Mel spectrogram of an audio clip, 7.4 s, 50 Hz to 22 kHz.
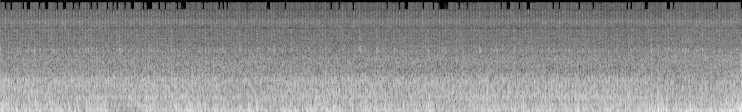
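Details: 2014 Volvo VNL64T300 day cab, D13 diesel, 13-speed manual, running with a check engine light present, low idle at 700 rpm: steady even rumble, no knocks, misses or rattles; smooth healthy idle.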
